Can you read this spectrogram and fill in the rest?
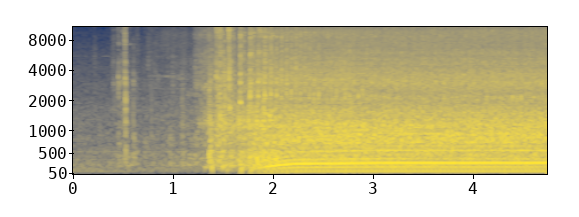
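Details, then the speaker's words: Toro Recycler mower, Kohler engine, after fitting the main jet from an aftermarket carburettor into the cleaned original carburettor: pull start catches within a second, holds one even steady pitch, no surging or hunting as before. "yeah so that feels pretty good sounds sounds much more smooth that's not surging or hunting as it was before"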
